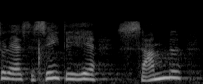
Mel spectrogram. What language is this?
Danish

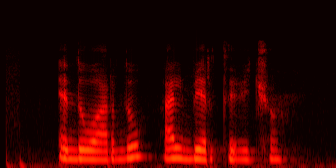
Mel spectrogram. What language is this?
Russian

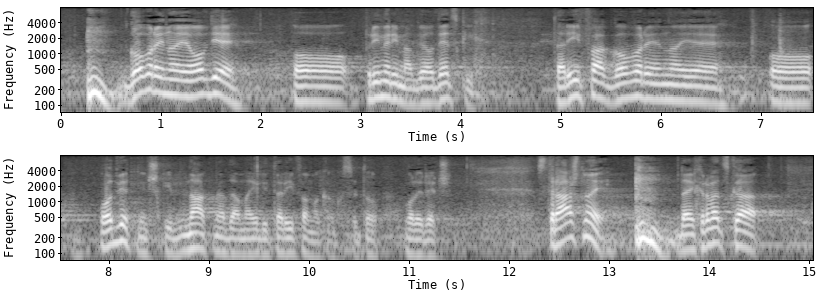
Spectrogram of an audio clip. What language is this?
Croatian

